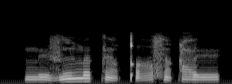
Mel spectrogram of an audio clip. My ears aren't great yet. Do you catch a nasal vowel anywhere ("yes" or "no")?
yes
